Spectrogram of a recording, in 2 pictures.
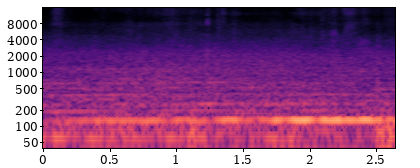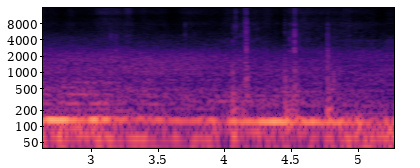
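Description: Fabric rubs and rustles close against the microphone.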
